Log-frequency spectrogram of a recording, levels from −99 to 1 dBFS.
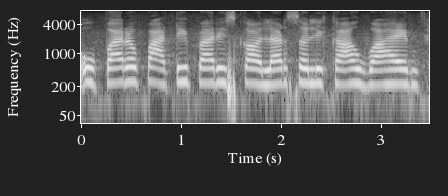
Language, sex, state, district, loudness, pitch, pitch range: Hindi, female, Chhattisgarh, Raipur, -13 LUFS, 240 Hz, 230-250 Hz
